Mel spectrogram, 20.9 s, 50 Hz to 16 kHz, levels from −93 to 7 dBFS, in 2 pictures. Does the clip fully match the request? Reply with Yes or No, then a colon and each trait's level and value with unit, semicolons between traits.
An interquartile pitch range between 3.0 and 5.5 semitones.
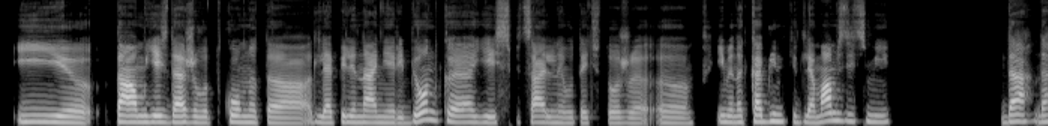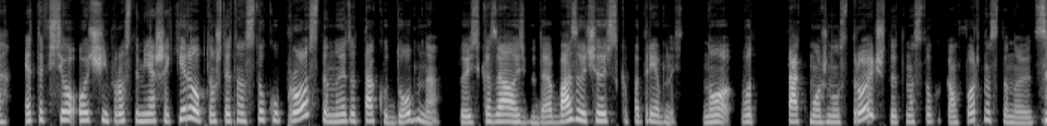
Yes: average, 3.5 semitones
